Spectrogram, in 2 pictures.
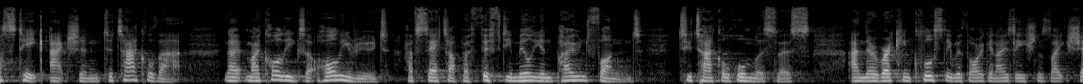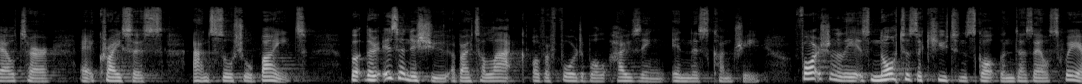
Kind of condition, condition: setting, large echoing room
